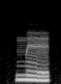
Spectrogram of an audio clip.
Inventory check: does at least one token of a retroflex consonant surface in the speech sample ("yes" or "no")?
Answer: no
